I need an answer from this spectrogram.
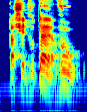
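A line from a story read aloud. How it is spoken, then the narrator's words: Yelling. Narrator (French): vociféra Beausire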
